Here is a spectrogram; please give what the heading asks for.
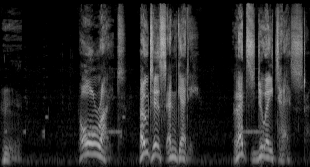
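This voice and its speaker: Wary scholarly professor for a game fan dub, played by a man: bright, very animated, unhurried and musing. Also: a little high, breathy edge, heavily acted. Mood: skeptical, deliberate. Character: wary, scholarly professor, curious but skeptical. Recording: music under the voice.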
